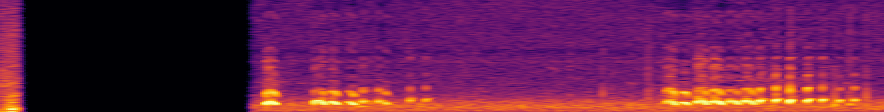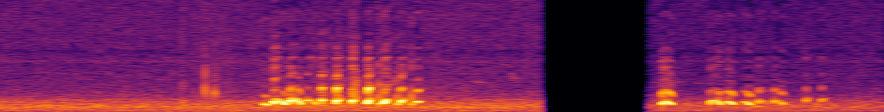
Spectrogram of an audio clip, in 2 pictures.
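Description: A bird's call: four short bursts of a rapid, pulsing trill, about two seconds apart, over a steady hiss. The call begins after about a second of silence.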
